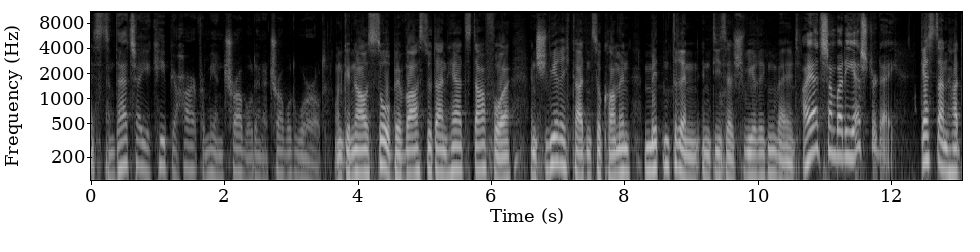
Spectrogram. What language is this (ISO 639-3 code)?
deu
